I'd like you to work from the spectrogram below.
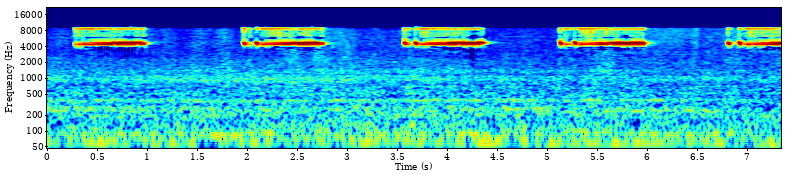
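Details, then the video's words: High-pitched ringing trills from a black cricket, recorded 2020, five phrases of under a second each, a couple beginning with short stuttering pulses, separated by steady quiet gaps. "먹귀뚜라미, 여러번 듣기, 곤충소리"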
